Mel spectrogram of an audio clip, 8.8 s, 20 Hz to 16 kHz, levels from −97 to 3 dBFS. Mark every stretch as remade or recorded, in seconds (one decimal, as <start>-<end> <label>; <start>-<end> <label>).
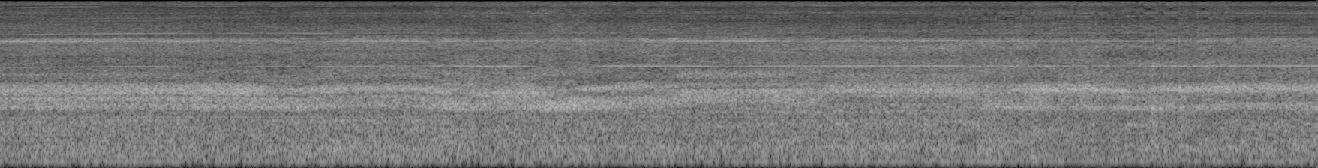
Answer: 0.0-6.4 recorded; 6.4-8.2 remade; 8.2-8.8 recorded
